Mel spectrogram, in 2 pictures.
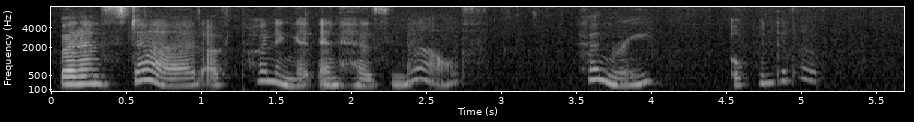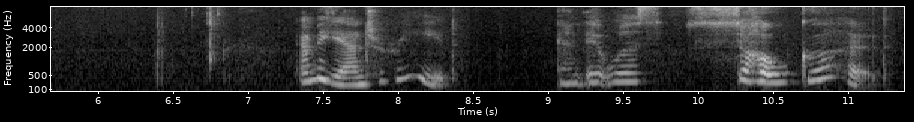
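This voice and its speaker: A woman teacher reading a picture book aloud to children, with expressive emphasis, drawn-out words and hushed asides. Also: high voice, slightly rough, low-quality recording.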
